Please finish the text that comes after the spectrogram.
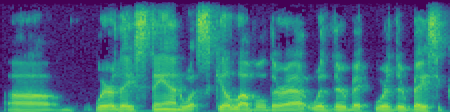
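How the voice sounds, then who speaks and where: A man's voice: lowish voice, flat delivery, a little slow, a bit bright, dull audio. A man who teaches golf putting, explaining his approach in an interview and often checking that the listener follows. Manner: explanatory, checks in with "does that make sense". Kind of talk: interview conversation.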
